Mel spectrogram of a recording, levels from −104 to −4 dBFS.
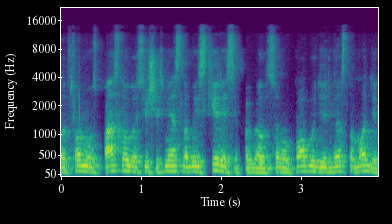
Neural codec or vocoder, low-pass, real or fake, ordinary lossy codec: none; 14.4 kHz; real; AAC, 96 kbps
